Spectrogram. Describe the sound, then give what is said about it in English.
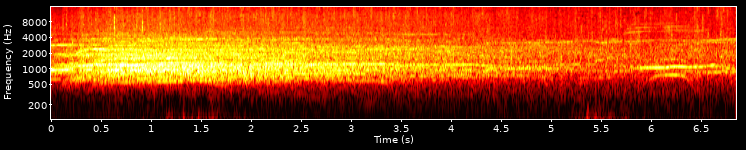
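Sustained applause from a live audience in Denver, Colorado, a standing ovation greeting the state's governor. The clapping is dense and steady, eases slightly midway and swells again near the end. “Look at that. Wow. standing ovation.”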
